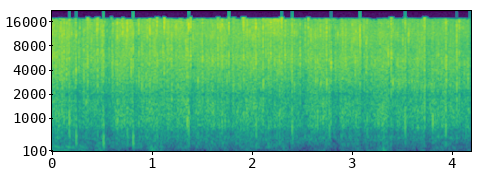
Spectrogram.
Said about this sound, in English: Yeah, you guys can clap for him.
